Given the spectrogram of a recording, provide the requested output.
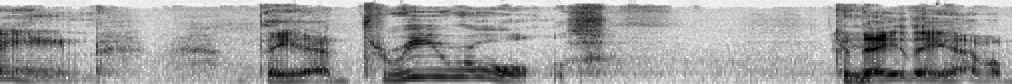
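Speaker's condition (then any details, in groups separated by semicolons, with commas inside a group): Cerebral palsy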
